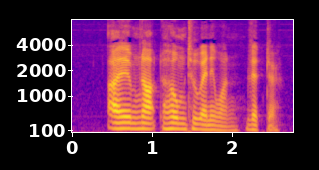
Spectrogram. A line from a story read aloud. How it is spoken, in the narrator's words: he said with a sigh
